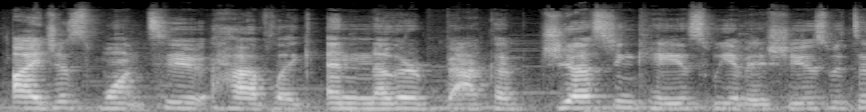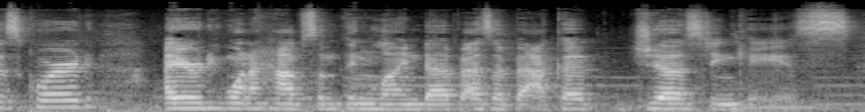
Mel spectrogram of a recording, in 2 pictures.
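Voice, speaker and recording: A woman's voice: lowish voice, fairly even intonation, moderate pace, pushed and bright. A woman live streamer chatting casually with her viewers in an informal, rambling, self-deprecating way. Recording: music behind the voice. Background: background music.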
